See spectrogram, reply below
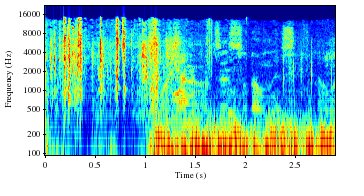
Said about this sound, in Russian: Дуже потужна зброя, Браунінг калібр 12,7. Противник її дуже боїться через те, що вона дуже подавляє і можна працювати на великі дистанції.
